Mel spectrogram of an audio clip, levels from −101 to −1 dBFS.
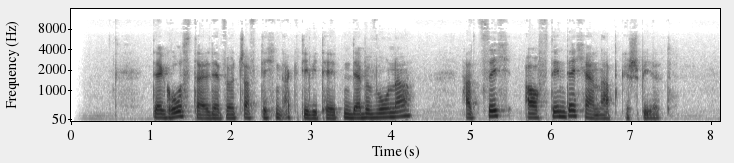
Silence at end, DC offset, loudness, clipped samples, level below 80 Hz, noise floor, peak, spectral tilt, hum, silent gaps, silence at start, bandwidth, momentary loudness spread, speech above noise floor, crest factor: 0.75 s; under 0.1%; -21 LUFS; under 0.1%; -52 dBFS; -58 dBFS; -4 dBFS; -9.5 dB/octave; none; none; 1.05 s; 11 kHz; 9 LU; 38 dB; 18 dB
